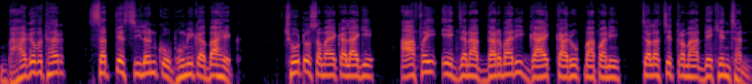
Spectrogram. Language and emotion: Nepali, neutral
